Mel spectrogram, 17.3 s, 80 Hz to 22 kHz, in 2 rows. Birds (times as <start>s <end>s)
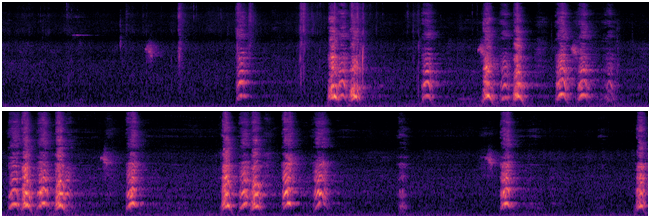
0.0s 10.6s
